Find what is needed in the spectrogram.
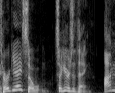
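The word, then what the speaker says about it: Türkiye: It says the country is officially and correctly pronounced Turkey, and then it gives the spelling. The official pronunciation is used to distinguish the country from the English word for the bird.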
